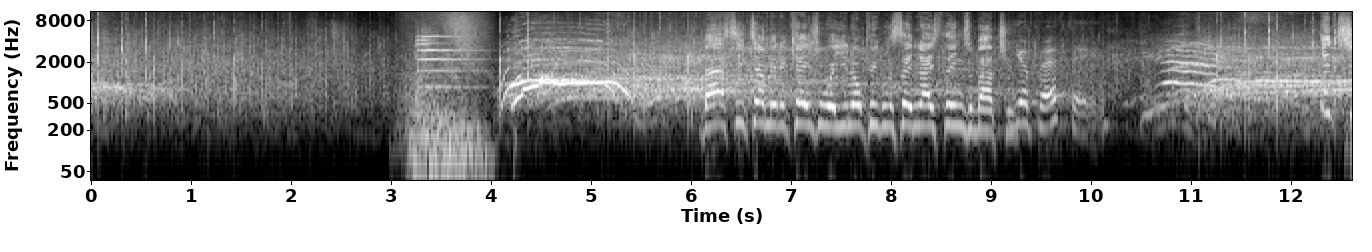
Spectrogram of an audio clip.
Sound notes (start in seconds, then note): 3.0 board dings; 4.0 audience cheering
